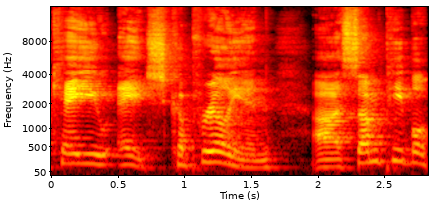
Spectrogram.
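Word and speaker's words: Kaprielian: it's K like k-u-h caprillion uh some people called it caprilian and I don't think it's a cap I think it's a Ka so caprillion takes the mound Quan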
